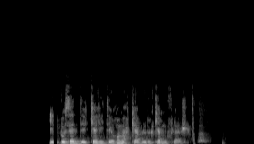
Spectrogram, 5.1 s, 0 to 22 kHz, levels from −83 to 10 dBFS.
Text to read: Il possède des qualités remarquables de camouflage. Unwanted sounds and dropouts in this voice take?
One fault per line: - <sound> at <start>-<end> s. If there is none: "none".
- dropout at 1.1-1.1 s
- bark at 3.9-4.2 s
